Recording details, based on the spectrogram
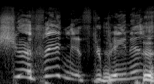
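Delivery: put-on voice, very high-pitched and loud. Joking about a man who put googly eyes on himself, doing a Pee-wee Herman impression. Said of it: "That was a good Peewee impression".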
